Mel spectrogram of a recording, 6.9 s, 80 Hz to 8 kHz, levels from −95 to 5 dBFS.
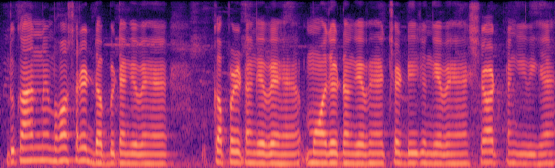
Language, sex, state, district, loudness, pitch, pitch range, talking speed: Hindi, male, Jharkhand, Garhwa, -17 LUFS, 175 Hz, 165-185 Hz, 180 wpm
